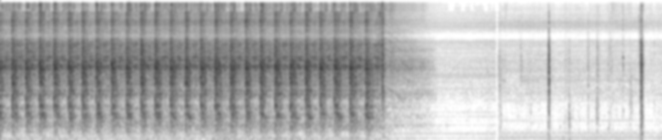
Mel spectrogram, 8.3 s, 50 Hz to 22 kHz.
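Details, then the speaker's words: 2000 Toyota Celica, 242,363 miles, no-start with a flat battery on the charger and a loose starter bolt found; even cranking near three strokes a second for about five seconds, then stops without firing, before starting fluid is tried: hard start. "i decided to try a bit of starting fluid to help me diagnose what exactly is going wrong here and to see if i could get it to run"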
